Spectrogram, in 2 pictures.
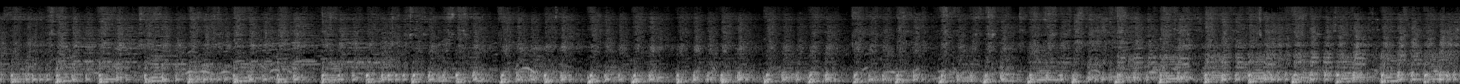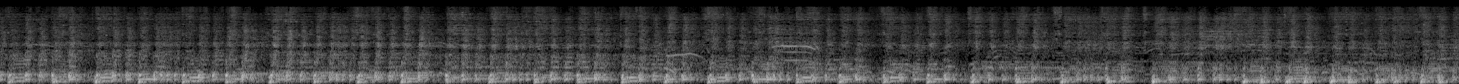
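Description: Nothing in this recording gives me a technical fault to point to, so there's nothing to flag here.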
